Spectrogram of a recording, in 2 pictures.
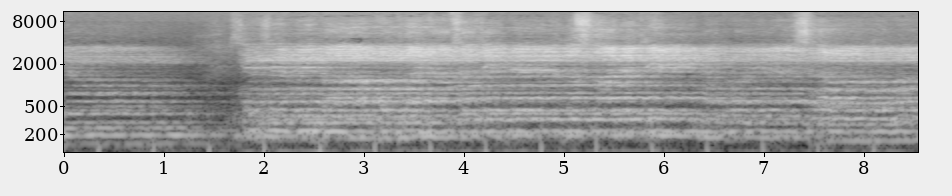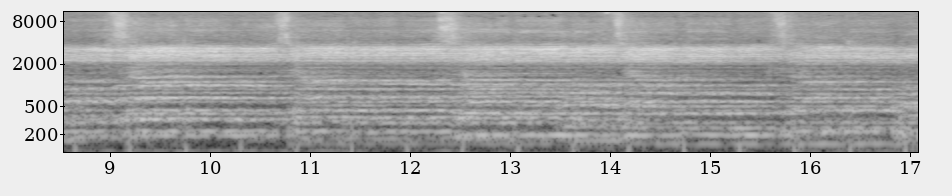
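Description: Background music: sustained choral voices over a steady low beat.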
